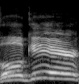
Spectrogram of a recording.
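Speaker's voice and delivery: booming, full-volume, very loud high yell. Speaker calls out an announcement to listeners, yelling. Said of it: "I don't know why I had to yell that".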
